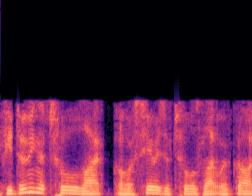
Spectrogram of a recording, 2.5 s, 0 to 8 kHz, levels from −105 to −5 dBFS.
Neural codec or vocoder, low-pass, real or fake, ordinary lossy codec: none; 7.2 kHz; real; AAC, 16 kbps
